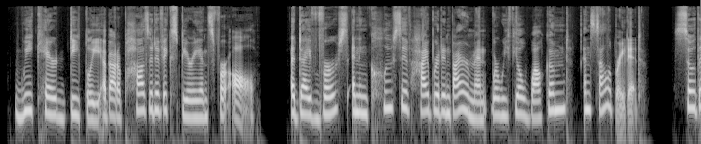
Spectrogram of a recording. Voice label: corporate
